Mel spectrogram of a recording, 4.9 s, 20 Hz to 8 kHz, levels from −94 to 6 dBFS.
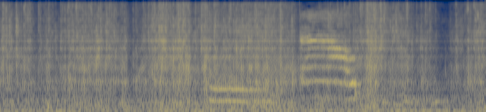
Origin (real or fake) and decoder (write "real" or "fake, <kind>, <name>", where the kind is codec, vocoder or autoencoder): fake, vocoder, Vocos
